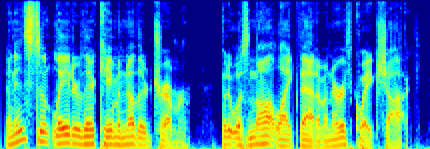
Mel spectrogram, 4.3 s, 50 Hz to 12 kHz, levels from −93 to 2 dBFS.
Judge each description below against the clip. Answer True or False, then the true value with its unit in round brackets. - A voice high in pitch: False (115 Hz)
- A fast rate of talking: True (235 wpm)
